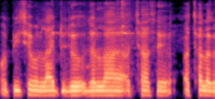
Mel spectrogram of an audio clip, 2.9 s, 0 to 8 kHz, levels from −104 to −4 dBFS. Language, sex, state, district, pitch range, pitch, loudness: Hindi, male, Bihar, Samastipur, 130-135 Hz, 130 Hz, -16 LUFS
